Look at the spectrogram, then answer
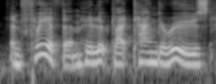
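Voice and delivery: ordinary delivery

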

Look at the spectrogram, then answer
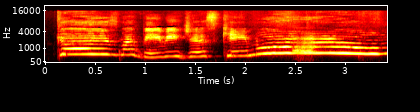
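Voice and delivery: high, loud squealing with joy; overjoyed squeal. Real, not acted. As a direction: cry it out with joy. Mom's baby returns home.

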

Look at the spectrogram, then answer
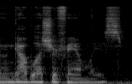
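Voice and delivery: whispered gentle goodbye; soft farewell. Real, not acted. Pastor blessing families at the end, whispered. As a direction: fade to a hush. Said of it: "closing blessing".

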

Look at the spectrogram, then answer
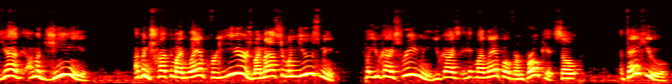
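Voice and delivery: high-pitched, gushing genie; acted elation, pitched well up; grateful freed genie. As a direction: pour out your thanks like a freed genie. Freed genie gushes his story.

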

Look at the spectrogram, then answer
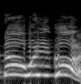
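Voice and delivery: high, loud mock wife asking; the wife calling after him; demanding wife. Wife insists.

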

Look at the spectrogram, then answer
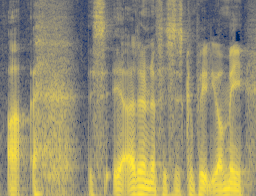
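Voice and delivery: ordinary talk, nothing marked

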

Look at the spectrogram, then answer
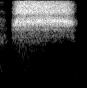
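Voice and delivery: sharp whispered shush; hushing. Acted. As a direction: hush him without waking her. Finger to lips, hushing butler.

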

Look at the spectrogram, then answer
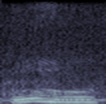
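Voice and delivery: sudden loud startled gasp. Real, not acted. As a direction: jolt of real surprise. Near miss with tractor.

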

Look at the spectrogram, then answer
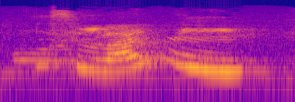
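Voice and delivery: speaking for the dog, high and slow; high, slow voice for the pet. Pretend. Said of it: "I'm gonna hate my dog voice".

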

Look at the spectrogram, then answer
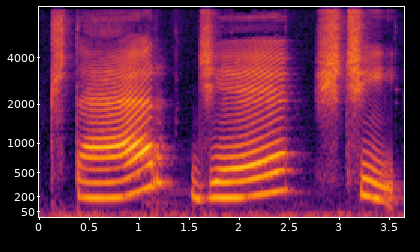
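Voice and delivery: czterdzieści drawn out very slowly, dziesi ending stressed; teacher drawing out czterdzieści; slow Polish model. Shown as a demonstration. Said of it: "Зверніть увагу на закінчення".

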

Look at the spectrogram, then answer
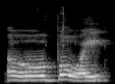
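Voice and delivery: mildly excited exclamation; a touch of boyish delight; exclaiming. A narrator's reading. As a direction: exclaim with understated glee. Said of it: "exclaimed Ralph".

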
